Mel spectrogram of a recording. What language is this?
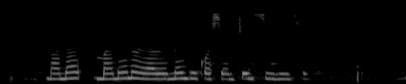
Swahili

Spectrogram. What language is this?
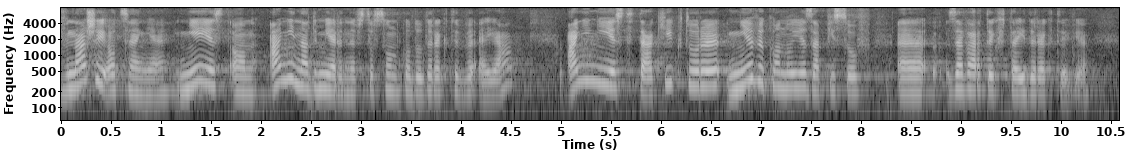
Polish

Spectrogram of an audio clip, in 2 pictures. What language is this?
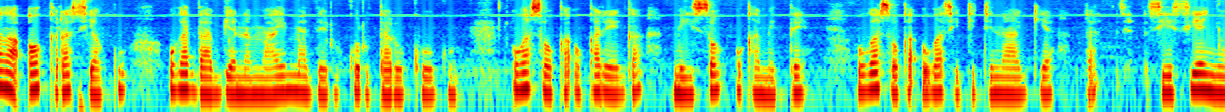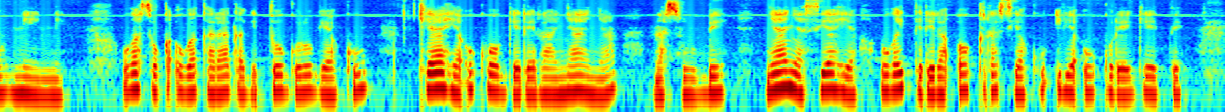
Kikuyu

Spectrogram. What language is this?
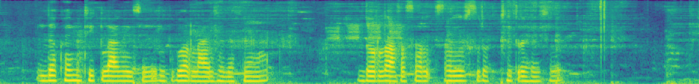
Maithili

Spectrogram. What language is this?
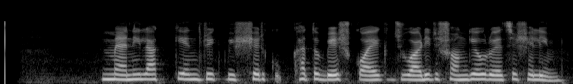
Bangla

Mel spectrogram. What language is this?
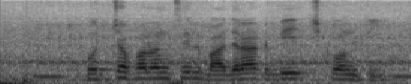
Bangla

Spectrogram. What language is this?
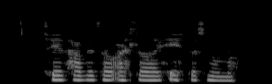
Icelandic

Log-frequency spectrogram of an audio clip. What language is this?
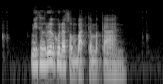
Thai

